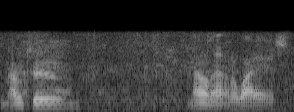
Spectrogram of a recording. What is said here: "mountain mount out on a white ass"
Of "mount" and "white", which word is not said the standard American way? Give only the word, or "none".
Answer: mount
